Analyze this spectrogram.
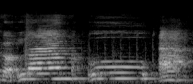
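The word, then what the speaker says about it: lamb: you sound it and because we're not sounding this silent B then it's very important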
